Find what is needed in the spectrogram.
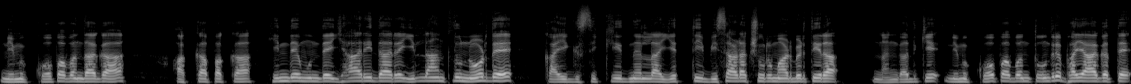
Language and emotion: Kannada, fearful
